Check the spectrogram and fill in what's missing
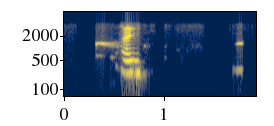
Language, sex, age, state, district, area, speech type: Dogri, female, 30-45, Jammu and Kashmir, Samba, rural, conversation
